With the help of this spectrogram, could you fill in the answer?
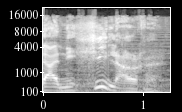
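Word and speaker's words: Annihilaarg: arma conocida como el anilar sí se pronuncia así tal cual bien todo con tal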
